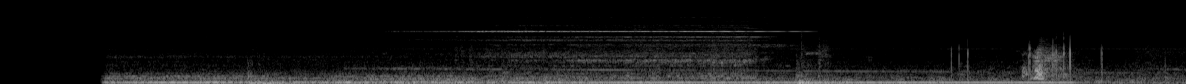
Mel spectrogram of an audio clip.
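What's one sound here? A train rumbles into a station and slows to a stop.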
